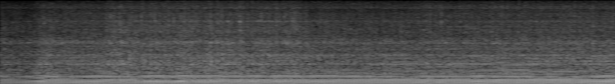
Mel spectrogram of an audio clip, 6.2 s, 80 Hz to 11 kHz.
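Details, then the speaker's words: Jari sickle bar mower small single-cylinder engine, blade disengaged: fast, steady buzz that never settles lower, running about 500 rpm above normal; high idle speed. "That's 500 RPM more. It'll be all right. Those motors are tough. A little extra RPM."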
